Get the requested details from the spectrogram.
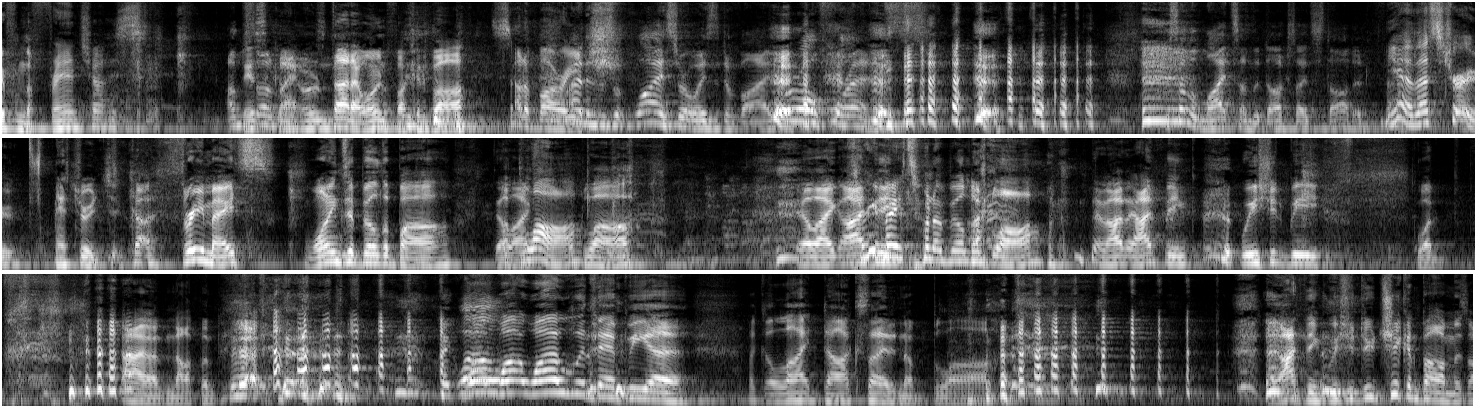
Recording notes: Our second ever live show! Recorded at the Eureka Hotel in Melbourne in 2015.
